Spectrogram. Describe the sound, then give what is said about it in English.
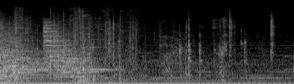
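A wooden structure perched above a board crashes down onto the dog Buster after a boot knocks the board over, a sustained, noisy clatter with splintering and knocking debris tumbling for a few seconds, loud, with no voices. “The board falls over, and a wood structure perched above it crashes down on Buster.”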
